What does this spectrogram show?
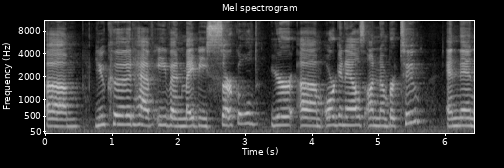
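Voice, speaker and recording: Fairly high in pitch, a woman talks in a plain, everyday voice with fairly even intonation. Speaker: teacher. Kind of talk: tutorial.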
